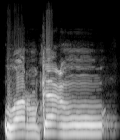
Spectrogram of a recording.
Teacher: وَارْكَعُوا را کو منہ بھر کے پڑھنا ہے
